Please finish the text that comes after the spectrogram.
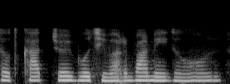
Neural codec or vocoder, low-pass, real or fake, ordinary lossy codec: codec, 16 kHz, about 1 kbps, DyCAST, with the encoder's durations; 5.4 kHz; fake; none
